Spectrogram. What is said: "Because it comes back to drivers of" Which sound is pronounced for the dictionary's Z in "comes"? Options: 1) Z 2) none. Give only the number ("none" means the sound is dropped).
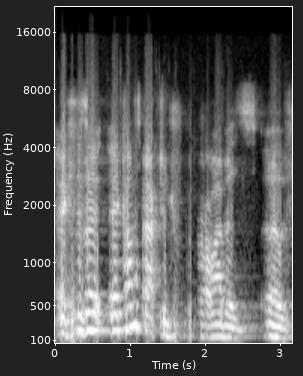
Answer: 1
